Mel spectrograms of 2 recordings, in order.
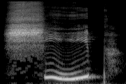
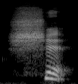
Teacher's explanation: So sheep with the corners of my mouth tensed up has a much different meaning than ship, where I kind of let things fall back a little bit more.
